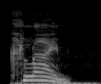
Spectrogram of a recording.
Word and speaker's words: climb: 이것을 climb. B가 silent sound. 묵음이라는 거다 아시죠?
